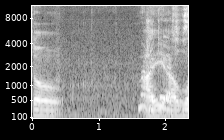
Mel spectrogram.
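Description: Speech only: a voice holds a drawn-out syllable, pauses for about a second, then speaks again near the end.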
